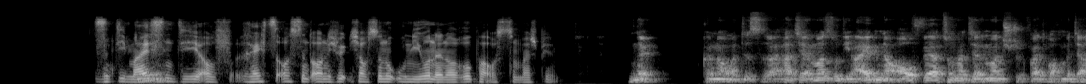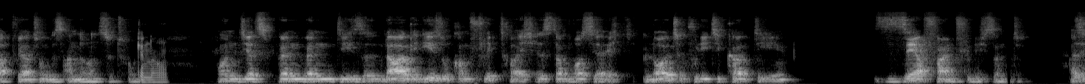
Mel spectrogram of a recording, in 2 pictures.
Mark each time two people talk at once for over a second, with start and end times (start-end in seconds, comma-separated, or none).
none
